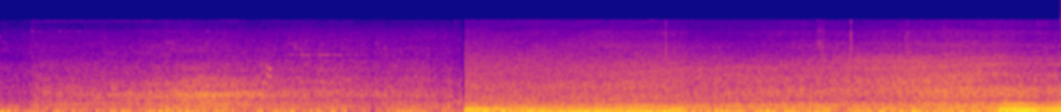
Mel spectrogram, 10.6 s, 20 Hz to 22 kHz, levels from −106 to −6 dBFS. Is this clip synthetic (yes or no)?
no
